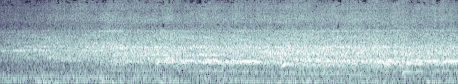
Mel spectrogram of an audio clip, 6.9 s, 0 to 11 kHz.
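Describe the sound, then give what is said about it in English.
A dense, sustained roar of a hundred layered Aztec death whistles mixed with ambient sound, swelling over the first two seconds and then holding steady, with wavering shrill tones over a harsh, noisy wash. “I layered 100 death whistles on top of each other, and I pulled in some ambient sound so we can kind of get an idea of what this would have sounded like.”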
